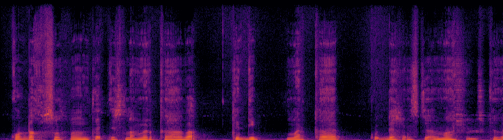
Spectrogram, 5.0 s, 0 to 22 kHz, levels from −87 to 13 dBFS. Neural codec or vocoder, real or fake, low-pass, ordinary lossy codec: codec, 44.1 kHz, 1.7 kbps, Pupu-Codec; fake; none; none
